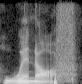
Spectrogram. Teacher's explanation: I'm getting rid of the T and connecting the N.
